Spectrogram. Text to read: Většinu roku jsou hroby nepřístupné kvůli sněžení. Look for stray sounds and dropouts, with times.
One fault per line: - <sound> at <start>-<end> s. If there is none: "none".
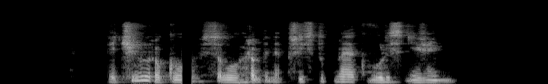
- dropout at 1.8-1.9 s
